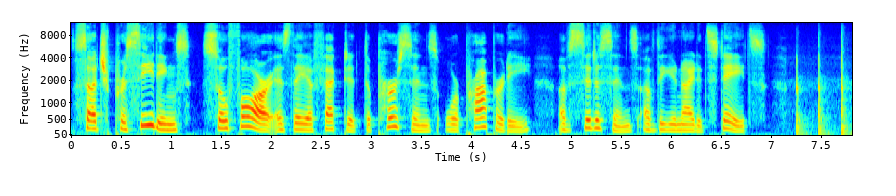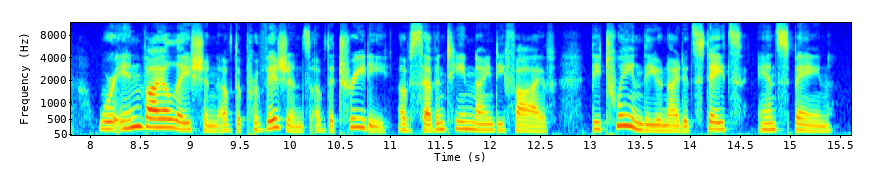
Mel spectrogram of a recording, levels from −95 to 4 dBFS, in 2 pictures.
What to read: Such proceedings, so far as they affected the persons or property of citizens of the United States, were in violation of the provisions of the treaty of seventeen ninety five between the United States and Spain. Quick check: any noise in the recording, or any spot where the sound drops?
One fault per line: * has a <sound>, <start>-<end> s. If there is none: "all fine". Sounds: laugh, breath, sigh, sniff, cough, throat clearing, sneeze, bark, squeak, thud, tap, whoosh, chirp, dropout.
* has a thud, 7.2-7.8 s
